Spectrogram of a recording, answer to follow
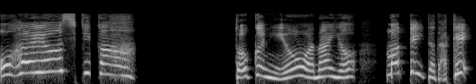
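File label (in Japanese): "hello", Japanese; MP446Mod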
